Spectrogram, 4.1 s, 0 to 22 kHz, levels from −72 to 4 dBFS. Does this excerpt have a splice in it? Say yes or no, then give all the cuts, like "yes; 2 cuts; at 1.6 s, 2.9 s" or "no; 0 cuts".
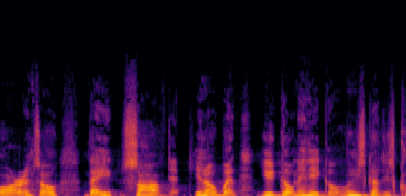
yes; 1 cut; at 2.9 s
